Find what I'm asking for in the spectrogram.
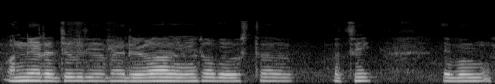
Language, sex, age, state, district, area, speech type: Odia, male, 18-30, Odisha, Jagatsinghpur, rural, spontaneous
